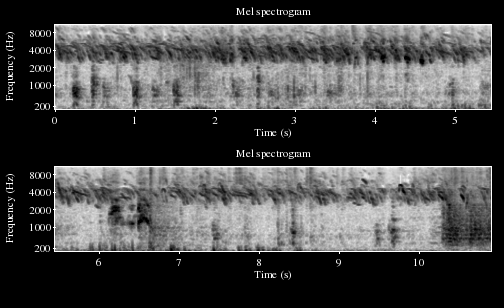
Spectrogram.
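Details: Newborn chicks hatching from a hen's eggs on a farm peep continuously in high, rapid chirps. Clicks, rustling and a brief burst of lower sound near the end join in.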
